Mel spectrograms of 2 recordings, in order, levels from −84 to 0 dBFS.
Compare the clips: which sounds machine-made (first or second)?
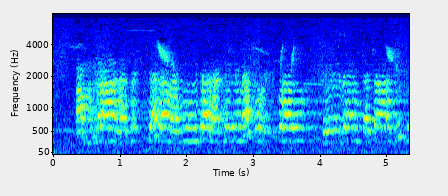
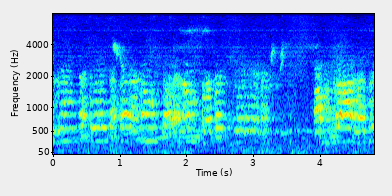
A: second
